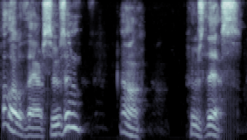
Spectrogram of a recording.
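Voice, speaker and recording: A man plays an eccentric old grandfather in a radio drama. His husky voice leaps widely in pitch. He is curt, imperious and dismissive, a crotchety elder with no patience. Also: very animated, takes it slowly, a little mellow, heavily acted. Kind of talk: live script reading of a radio drama.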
